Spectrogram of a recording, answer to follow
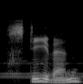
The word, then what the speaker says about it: Stevan: I've had to clarify my name is pronounced Steven not Steven not Estabbon not Stean so I totally get it.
